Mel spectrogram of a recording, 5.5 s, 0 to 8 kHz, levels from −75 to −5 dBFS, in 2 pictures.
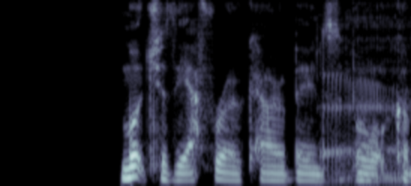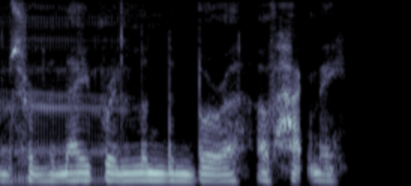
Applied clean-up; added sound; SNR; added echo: none; Burping, eructation; 15 dB; none.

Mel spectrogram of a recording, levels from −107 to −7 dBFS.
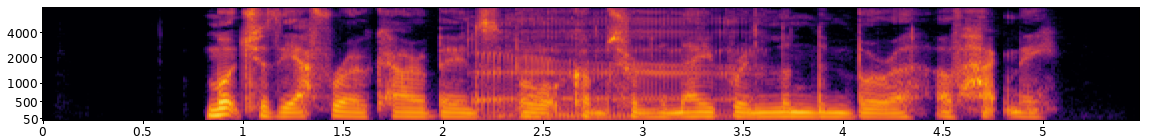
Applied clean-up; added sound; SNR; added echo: neural mask model RNNoise.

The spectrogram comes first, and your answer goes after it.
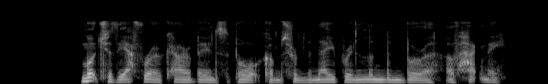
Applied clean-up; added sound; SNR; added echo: none; none; none; none.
